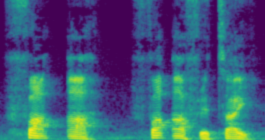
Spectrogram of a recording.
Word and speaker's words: fa'afetai: And what it does, it sounded like a glottal stop, right? It's in the back of your throat. It's fa'afetai.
